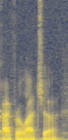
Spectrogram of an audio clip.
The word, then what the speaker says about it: Appalachia: Love his children's book, A is for Appalachia.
